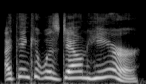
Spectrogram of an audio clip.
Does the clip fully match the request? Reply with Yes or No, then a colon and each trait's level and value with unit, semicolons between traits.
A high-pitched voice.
Yes: very high, 275 Hz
